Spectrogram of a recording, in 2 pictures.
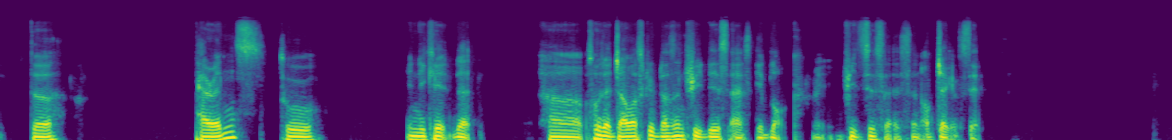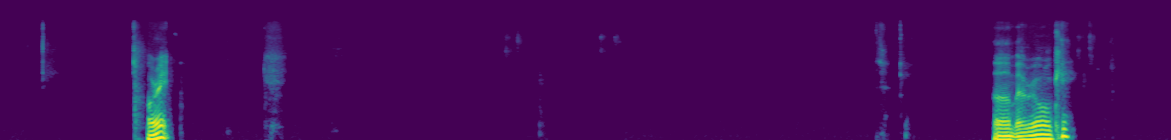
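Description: A young man speaks calmly into a close microphone, in short bursts with long pauses.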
